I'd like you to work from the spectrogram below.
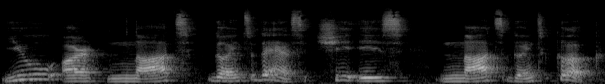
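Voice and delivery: slow, word-by-word English example; slow teaching model. Shown as a demonstration. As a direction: spell each word out slowly for students. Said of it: "só vou acrescentar um not". (frase modelo bem devagar)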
